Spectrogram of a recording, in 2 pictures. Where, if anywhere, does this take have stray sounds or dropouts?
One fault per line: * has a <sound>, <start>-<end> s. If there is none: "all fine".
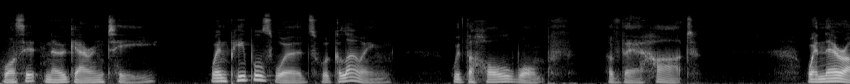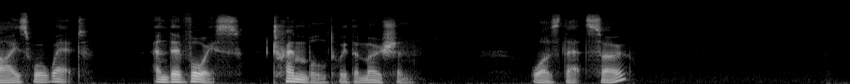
all fine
